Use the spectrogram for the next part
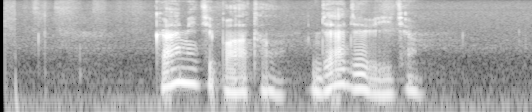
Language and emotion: Russian, sad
